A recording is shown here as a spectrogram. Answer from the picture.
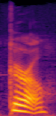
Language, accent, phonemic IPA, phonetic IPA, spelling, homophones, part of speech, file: English, US, /ˈɡɜɹl/, [ˈɡɝəɫ], girl, Guirl, noun / verb, En-us-girl.ogg
- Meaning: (noun) 1. A female child 2. A woman, especially a young and often attractive woman 3. A term of address to a female (see usage notes) 4. One's girlfriend 5. One's daughter 6. A female friend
